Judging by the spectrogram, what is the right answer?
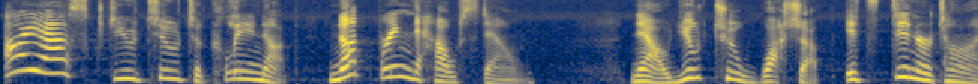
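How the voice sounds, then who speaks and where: A female-sounding voice uses a put-on character voice at a high pitch. The pace is fairly slow. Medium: read story. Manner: brisk, folksy.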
